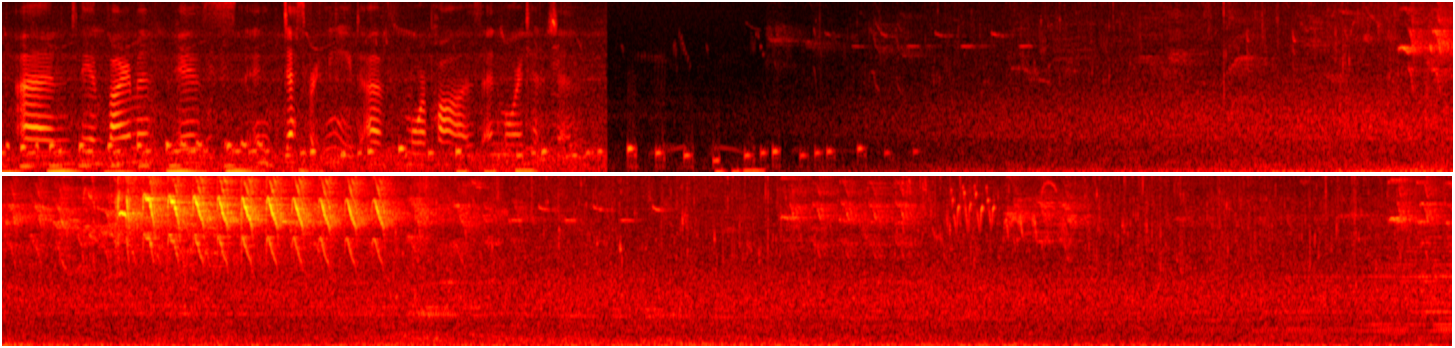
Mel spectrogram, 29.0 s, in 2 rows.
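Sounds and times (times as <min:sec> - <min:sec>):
steady low rumble: 0:00.0 - 0:08.8
bird chirping: 0:00.0 - 0:09.5.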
